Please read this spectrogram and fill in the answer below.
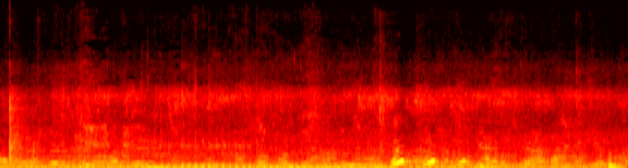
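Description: Background chatter of onlookers while a message is whispered ear to ear, with two short, sharp rising yelps in quick succession a little past the middle.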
